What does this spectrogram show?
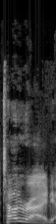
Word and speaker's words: Telluride: Telluride, okay.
